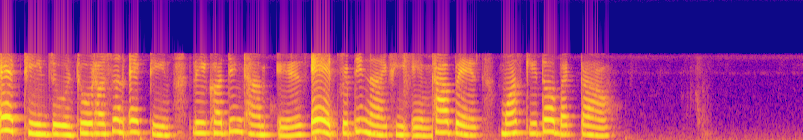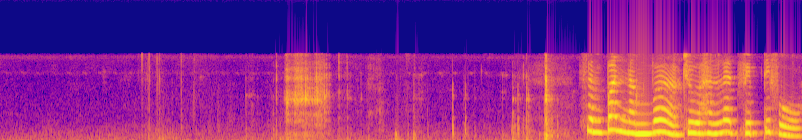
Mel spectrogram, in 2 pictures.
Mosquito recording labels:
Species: no mosquito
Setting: cup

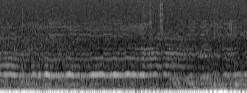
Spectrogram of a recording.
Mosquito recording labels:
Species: Anopheles coustani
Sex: female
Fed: unfed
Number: one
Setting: cup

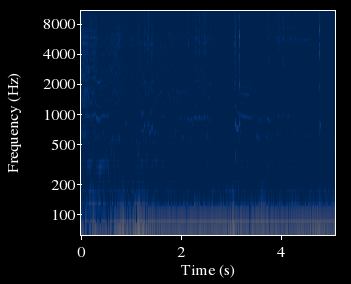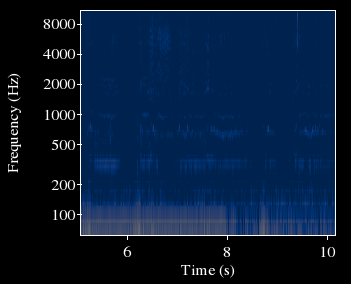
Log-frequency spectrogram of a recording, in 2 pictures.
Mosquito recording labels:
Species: Anopheles coustani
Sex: female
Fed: unfed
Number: one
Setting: cup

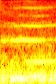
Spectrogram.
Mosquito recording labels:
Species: Aedes albopictus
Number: one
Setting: insect culture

